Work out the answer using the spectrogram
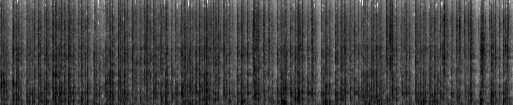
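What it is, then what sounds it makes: Clear plastic tumbler. A hollow, empty clear plastic drinking tumbler with a colorful printed insert and a paper label is held in both hands and tapped fast with long acrylic nails. The result is a dense, rapid stream of short, bright plastic clicks with a hollow mid-range tone and almost no ring between taps.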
